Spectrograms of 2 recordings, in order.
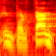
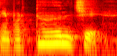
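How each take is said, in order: First: It is said with a Spanish pronunciation. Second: It is said with a Brazilian Portuguese pronunciation. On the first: "in Spanish, everything is kind of clear" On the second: "in Brazilian, it's importante"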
